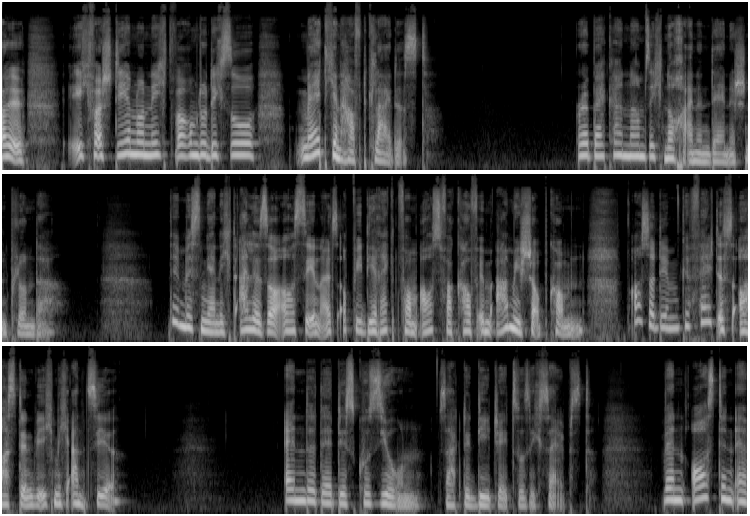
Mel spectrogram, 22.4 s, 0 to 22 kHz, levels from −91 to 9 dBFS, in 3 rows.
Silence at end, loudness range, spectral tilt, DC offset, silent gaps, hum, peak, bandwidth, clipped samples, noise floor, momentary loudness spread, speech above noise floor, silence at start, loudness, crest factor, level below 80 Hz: 0 s; 4 LU; -4.5 dB/octave; under 0.1%; none; none; -8 dBFS; over 20 kHz; under 0.1%; -76 dBFS; 12 LU; 49 dB; 0 s; -27 LUFS; 20 dB; -58 dBFS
